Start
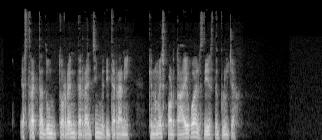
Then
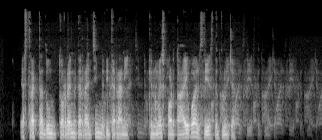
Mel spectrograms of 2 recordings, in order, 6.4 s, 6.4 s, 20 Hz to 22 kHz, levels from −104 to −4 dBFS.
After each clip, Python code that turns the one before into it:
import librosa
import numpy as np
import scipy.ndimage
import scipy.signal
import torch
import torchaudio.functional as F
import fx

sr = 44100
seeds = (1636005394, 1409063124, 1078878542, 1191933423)

y = fx.echo_banded(x, sr, ms=846, feedback_pct=64, hz=1700.0, wet_db=-15.0)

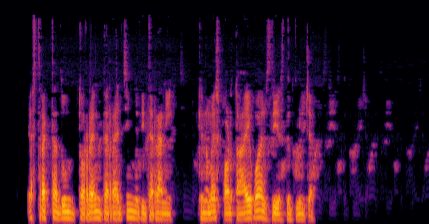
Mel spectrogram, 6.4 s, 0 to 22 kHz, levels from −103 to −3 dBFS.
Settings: y = fx.noise_reduce_blind(x, sr, reduce_db=28)
y = fx.low_shelf(y, sr, hz=79.0, db=8.5)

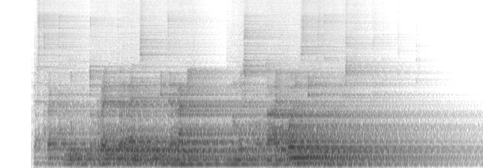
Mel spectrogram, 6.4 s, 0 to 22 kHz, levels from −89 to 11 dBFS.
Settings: y = fx.auto_swell(x, sr, attack_ms=149.0)
y = np.where(np.abs(y) >= 10.0 ** (-44.5 / 20.0), y, 0.0)
y = fx.rev_fdn(y, sr, rt60_s=3.9, lf_ratio=1.0, hf_ratio=0.55, size_ms=22.0, drr_db=-6.5)
y = y * 10.0 ** (-3.5 / 20.0)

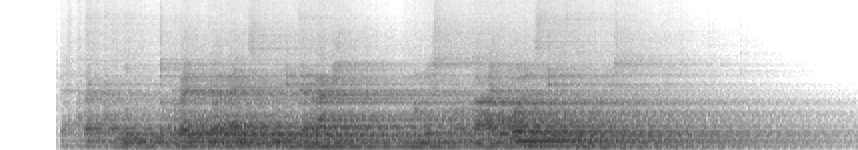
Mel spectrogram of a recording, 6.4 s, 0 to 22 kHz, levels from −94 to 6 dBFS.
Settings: y = scipy.signal.medfilt(x, 9)
y = y * 10.0 ** (-1.0 / 20.0)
